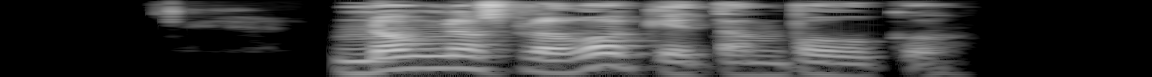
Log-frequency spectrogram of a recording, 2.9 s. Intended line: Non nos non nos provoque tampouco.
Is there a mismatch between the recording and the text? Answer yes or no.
yes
